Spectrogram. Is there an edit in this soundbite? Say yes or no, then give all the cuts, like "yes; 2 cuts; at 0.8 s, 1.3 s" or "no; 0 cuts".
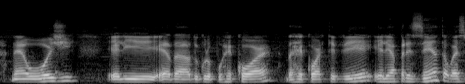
yes; 1 cut; at 2.8 s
